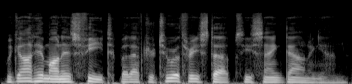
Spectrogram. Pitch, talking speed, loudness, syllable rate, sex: 110 Hz, 275 wpm, -18 LUFS, 5.4 syllables/s, male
